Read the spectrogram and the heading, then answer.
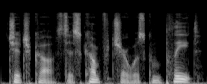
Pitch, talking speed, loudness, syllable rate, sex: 90 Hz, 115 wpm, -20 LUFS, 6.4 syllables/s, male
